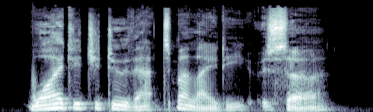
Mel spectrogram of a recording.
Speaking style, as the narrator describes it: asked Pod

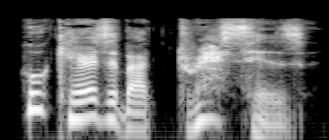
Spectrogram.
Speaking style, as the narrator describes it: Susa Alcine exclaimed

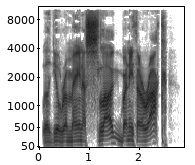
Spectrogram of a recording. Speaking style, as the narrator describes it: Balsamon snarled

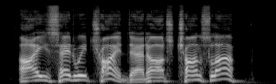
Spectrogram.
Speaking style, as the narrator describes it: said the bursar loudly, directing his voice at the old man's ear

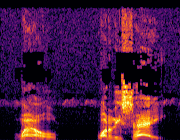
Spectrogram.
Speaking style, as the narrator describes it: Han shouted with some concern

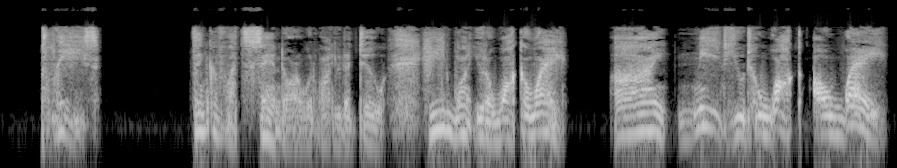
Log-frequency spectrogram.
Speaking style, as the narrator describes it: whisper

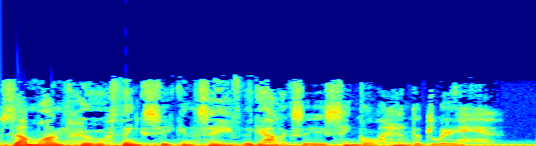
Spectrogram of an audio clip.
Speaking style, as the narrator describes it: Leia mumbled

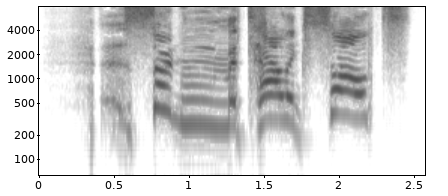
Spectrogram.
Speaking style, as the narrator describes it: Hamilton screamed

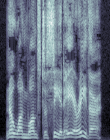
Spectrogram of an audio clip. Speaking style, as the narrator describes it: Donal spat

